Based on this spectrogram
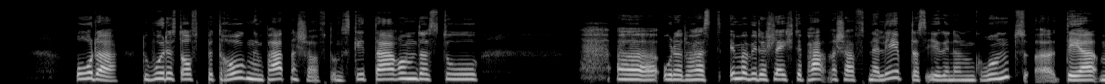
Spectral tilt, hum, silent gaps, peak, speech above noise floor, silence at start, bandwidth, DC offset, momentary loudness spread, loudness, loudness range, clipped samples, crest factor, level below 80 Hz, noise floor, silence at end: -5 dB/octave; none; 1.36-1.41 s, 2.00-2.07 s, 3.68-3.74 s, 5.66-5.78 s, 7.12-7.16 s, 7.22-7.28 s; -4 dBFS; 44 dB; 0.75 s; 14 kHz; under 0.1%; 12 LU; -22 LUFS; 2 LU; under 0.1%; 18 dB; -70 dBFS; -65 dBFS; 0 s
